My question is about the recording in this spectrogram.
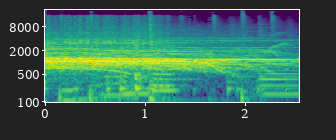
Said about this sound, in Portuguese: E nós estamos aqui para fazer Ribeirão Preto mais feliz. quem tá feliz dá um grito aí pra todo mundo que tá ouvindo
